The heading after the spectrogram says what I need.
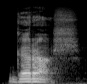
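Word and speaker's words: гараж: But in Russian, it's always garage. Listen how I say garage one more time. I don't say garage, but Russians say garage. It is spelled G-A-R-A-G. So it is spelled garage, but pronounced garage.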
